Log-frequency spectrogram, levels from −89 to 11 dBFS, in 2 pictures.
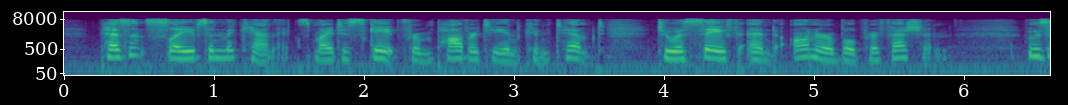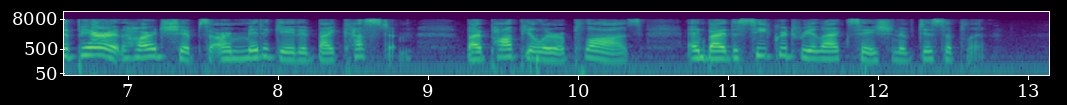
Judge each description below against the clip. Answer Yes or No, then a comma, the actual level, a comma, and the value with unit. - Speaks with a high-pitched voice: Yes, high, 210 Hz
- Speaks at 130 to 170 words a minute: Yes, average, 150 wpm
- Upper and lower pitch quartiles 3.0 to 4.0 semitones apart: Yes, average, 3.7 semitones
